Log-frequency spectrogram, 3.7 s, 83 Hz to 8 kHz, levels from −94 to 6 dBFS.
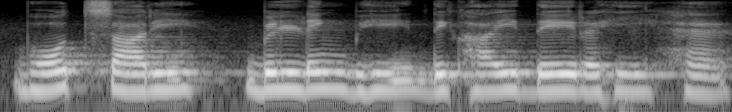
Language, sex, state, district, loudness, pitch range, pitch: Hindi, female, Rajasthan, Jaipur, -15 LUFS, 195-210 Hz, 200 Hz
